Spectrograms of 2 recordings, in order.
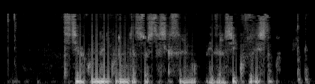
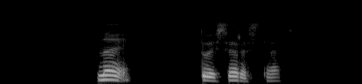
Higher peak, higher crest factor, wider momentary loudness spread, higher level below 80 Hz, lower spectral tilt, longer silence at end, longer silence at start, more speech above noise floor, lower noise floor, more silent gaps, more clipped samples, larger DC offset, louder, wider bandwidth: first, -10 dBFS vs -14 dBFS; about the same, 18 dB vs 20 dB; second, 14 LU vs 17 LU; first, -38 dBFS vs -80 dBFS; second, -4 dB/octave vs -7 dB/octave; second, 0.05 s vs 0.85 s; second, 0.15 s vs 1 s; second, 23 dB vs over 61 dB; second, -50 dBFS vs under -90 dBFS; second, none vs 1.32-2.01 s, 2.60-2.64 s; neither; neither; first, -26 LUFS vs -29 LUFS; first, 11.5 kHz vs 7.6 kHz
